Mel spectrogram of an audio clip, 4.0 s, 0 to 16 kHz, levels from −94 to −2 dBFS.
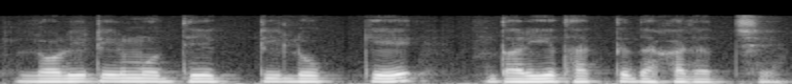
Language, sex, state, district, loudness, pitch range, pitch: Bengali, male, West Bengal, Cooch Behar, -14 LUFS, 125-135 Hz, 130 Hz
